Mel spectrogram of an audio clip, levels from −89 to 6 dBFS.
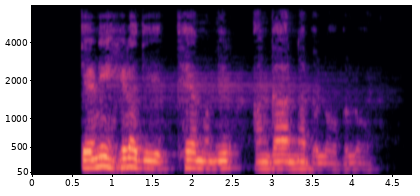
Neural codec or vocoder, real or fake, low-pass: none; real; 7.2 kHz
